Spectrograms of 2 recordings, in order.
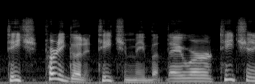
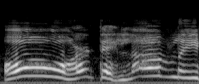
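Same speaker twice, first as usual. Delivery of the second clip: put-on high, delighted old lady voice; sweet old grandma; 7 dB louder than usual. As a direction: coo over the flowers like a fond grandmother. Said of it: "she'd say".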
